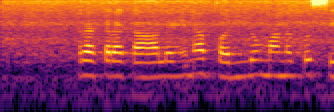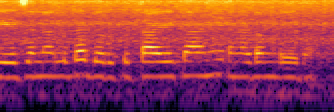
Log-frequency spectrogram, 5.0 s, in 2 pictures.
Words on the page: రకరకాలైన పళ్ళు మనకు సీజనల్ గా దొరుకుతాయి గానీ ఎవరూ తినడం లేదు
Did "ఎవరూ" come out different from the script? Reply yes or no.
yes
